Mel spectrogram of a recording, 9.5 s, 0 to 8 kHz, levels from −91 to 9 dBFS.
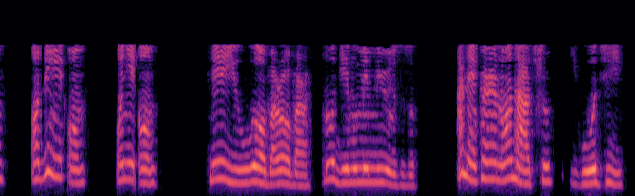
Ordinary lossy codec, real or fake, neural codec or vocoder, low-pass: AAC, 16 kbps; fake; codec, 16 kHz, 16 kbps, FreqCodec, smaller model; 7.2 kHz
